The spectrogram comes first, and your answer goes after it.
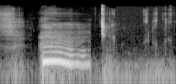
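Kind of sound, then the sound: human body sound, loud gum chewing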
